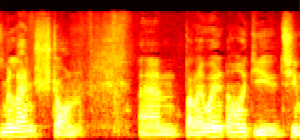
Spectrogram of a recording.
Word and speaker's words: Melanchthon: Reformation thing might Gabe melanchthon I think is pronounced mélenchon but I won't argue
